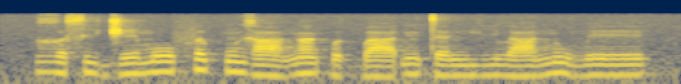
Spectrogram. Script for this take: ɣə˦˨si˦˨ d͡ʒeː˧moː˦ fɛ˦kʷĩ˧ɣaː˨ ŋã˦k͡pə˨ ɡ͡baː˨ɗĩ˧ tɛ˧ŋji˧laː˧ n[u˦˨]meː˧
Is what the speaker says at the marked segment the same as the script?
yes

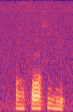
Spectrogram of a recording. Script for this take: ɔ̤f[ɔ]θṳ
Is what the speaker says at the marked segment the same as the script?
yes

